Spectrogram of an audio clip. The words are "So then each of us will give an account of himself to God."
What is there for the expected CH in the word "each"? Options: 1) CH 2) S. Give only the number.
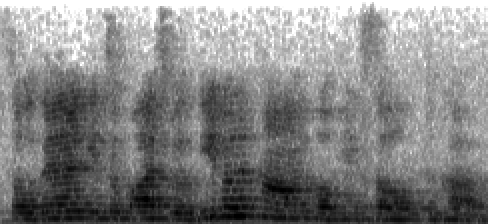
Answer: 2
